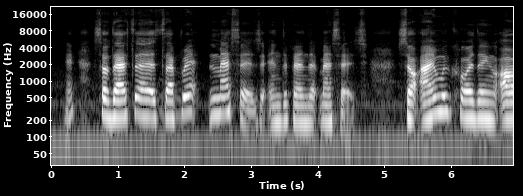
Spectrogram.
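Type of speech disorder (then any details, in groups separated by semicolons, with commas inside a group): Bulbar dysarthria; bulbar-onset ALS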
